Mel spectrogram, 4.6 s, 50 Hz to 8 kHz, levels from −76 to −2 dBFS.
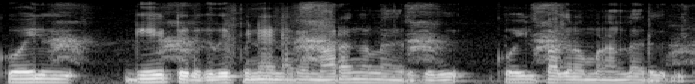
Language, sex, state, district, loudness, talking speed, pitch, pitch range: Tamil, male, Tamil Nadu, Kanyakumari, -15 LUFS, 140 wpm, 110 Hz, 105-115 Hz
